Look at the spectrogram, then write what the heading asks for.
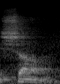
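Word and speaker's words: שם: But the Sha and the Ma become one word, one pronunciation becomes Sham, which means name in Hebrew. So if you want to say name, you would just say Sham.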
